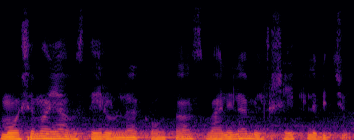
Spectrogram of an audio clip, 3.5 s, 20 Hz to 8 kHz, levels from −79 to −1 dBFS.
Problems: constant background noise, low volume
